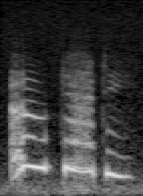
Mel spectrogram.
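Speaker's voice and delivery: high, loud little bear wail; crying baby bear. A narrator's reading. Baby bear crying to his father, high wail. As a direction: wail it like a tiny upset cub. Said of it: "cried the baby bear".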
